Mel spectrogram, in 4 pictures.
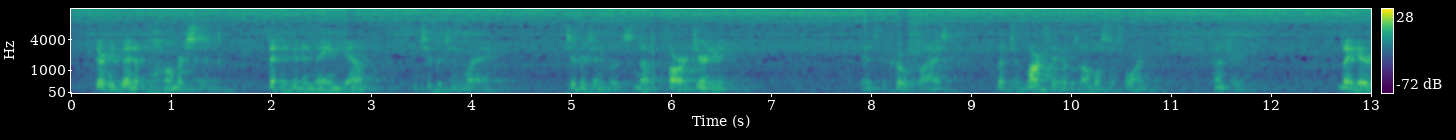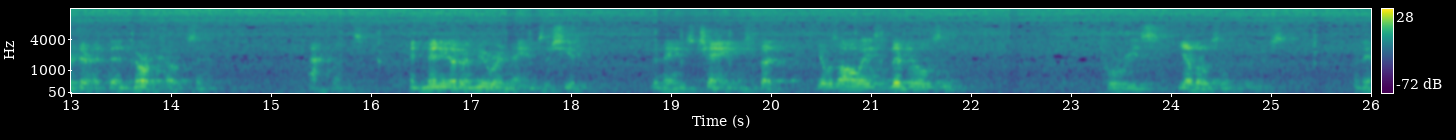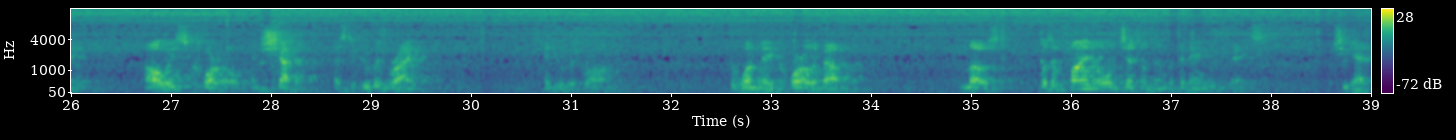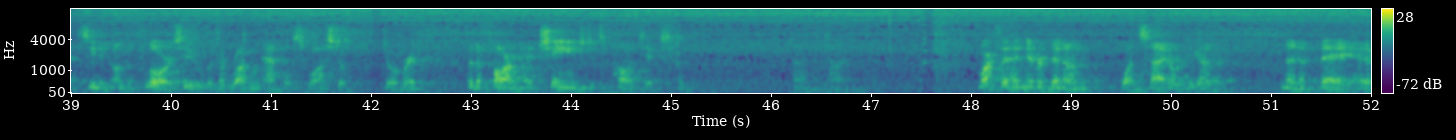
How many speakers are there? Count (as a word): one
